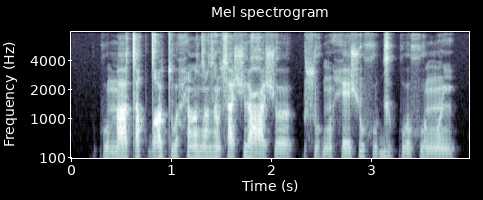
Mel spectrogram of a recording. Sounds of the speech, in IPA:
kʷema tɐtdˤʉ tʷahẽ dˤũzũsaʃɨ ʕɐʃɵ | sʷeɡʷĩhe ʃuxʷiɡɨ kʷɐ xʷaŋʷĩ

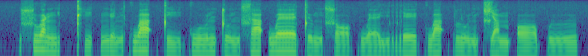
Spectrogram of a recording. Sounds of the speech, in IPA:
su˥˩a̯ŋi˦˥t̚kʰi˨˩t̚ ŋe˩˦n kwa˥˩ʔ tiː˩˦kwu˦˥n tu˩˦nsa˦˥ʔwɛː˥˩tɯ˨˩ŋ sɔː˨˩kwɛː˩˦jreː˥˩ kwa˦˥ʔplu˨˩n t͡ɕa˧mʔɔː˧ pɯː˦˥

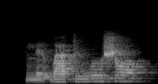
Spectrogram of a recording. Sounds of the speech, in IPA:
nɛ˨wa˧tɨ˧ wo˦ ʃɔ˦

